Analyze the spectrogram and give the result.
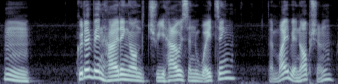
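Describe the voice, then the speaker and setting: A man's voice: a little high, very animated, moderate pace, no echo. A man doing casual let's play commentary on a game, playful and opinionated as he thinks aloud. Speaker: gaming let's player. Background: game music.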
